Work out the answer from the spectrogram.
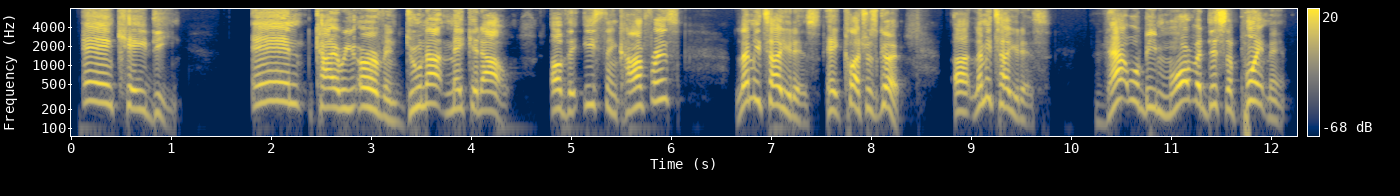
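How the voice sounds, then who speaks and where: Animated, opinionated man on a sports show. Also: high voice, dry recording, clean studio sound. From United States. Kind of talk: casual live-stream sports talk reading viewer comments.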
